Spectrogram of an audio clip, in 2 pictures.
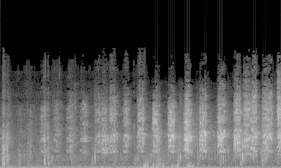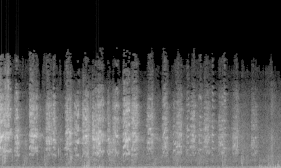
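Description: Birds squawking in a rapid run of short, repeated calls, thickest in the middle and thinning near the end, over a steady low hum.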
